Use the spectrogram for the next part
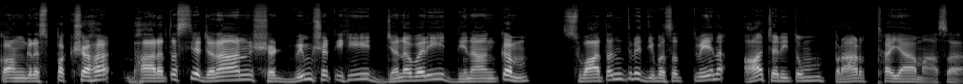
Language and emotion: Sanskrit, neutral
